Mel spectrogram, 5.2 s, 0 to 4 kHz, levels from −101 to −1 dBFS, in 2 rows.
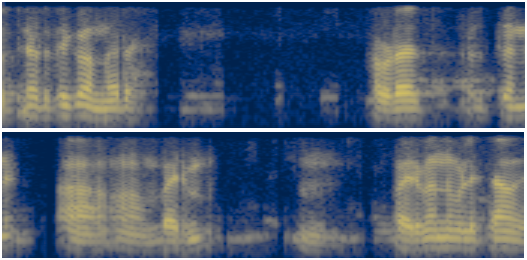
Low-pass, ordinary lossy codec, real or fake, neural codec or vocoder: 3.6 kHz; none; real; none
